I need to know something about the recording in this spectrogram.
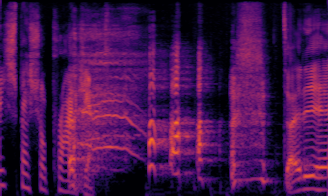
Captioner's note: laughs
